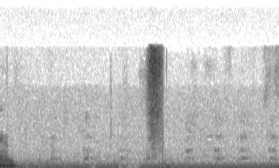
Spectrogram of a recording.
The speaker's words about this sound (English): Yeah, you hear that? I hear dogs. Maybe I should close my window.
